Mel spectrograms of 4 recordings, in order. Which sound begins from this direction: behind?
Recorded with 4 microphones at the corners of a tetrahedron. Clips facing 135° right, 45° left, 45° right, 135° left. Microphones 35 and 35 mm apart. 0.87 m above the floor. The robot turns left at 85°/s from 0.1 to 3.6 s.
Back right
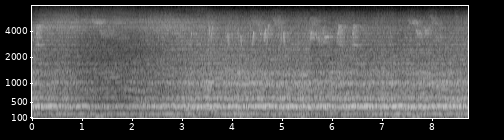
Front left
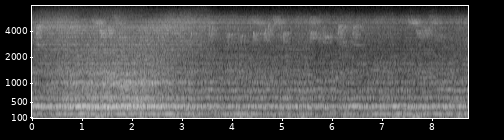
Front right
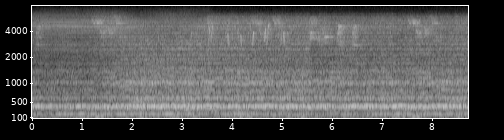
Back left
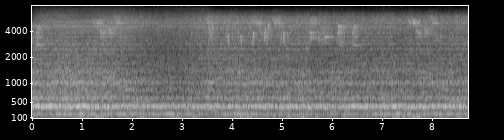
An insect, at 0.0 s.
